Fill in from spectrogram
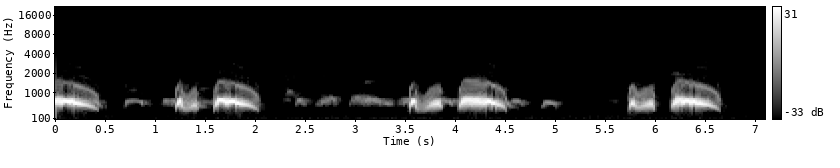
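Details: Prodding coos from a spotted dove pair, male and female, used to excite birds being trained: deep repeated phrases of two clipped notes and a long descending coo, quiet warbling murmurs in the gaps.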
